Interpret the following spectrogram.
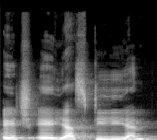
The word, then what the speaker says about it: hasten: They all have a silent T.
